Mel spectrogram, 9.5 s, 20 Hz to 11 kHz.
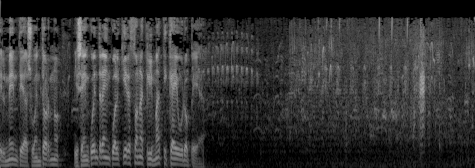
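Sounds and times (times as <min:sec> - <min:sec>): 
speech: 0:00.0 - 0:04.2
mallard ducks quacking: 0:00.5 - 0:02.2, 0:03.8 - 0:09.4.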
